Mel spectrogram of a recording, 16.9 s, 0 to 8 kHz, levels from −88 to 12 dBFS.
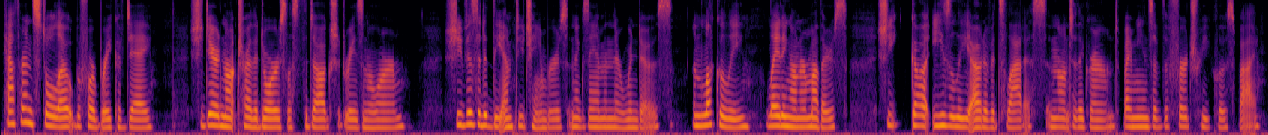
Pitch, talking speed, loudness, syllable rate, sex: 200 Hz, 195 wpm, -20 LUFS, 5.6 syllables/s, female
